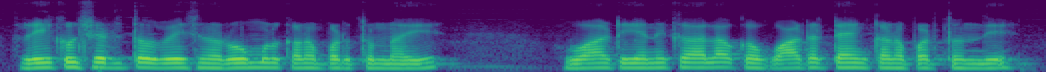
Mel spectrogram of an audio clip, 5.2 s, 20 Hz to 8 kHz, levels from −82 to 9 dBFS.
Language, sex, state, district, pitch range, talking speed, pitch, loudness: Telugu, male, Telangana, Mahabubabad, 140-155 Hz, 125 wpm, 145 Hz, -15 LUFS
